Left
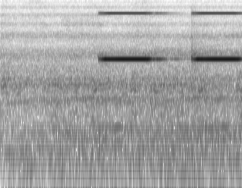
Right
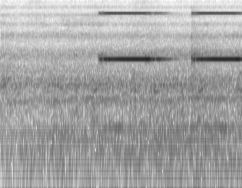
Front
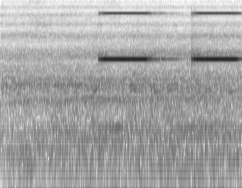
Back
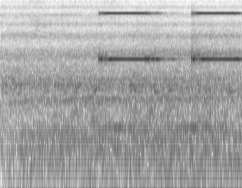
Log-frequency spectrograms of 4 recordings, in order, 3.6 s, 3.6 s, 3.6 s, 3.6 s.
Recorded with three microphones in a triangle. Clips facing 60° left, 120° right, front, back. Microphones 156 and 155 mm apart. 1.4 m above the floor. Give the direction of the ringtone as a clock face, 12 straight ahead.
10 o'clock.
